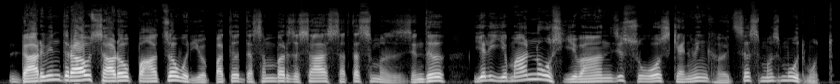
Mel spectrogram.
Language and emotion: Kashmiri, neutral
